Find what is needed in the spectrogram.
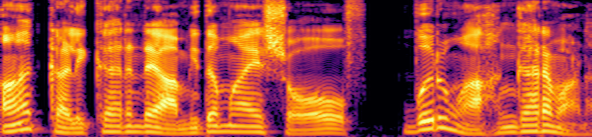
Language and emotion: Malayalam, disgusted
